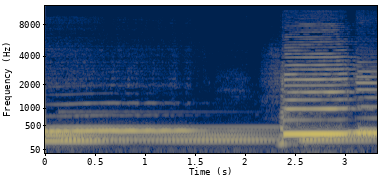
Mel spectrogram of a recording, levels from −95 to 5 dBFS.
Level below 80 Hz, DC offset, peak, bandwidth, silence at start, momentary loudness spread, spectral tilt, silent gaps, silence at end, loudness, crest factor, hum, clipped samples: -70 dBFS; under 0.1%; -12 dBFS; 8.2 kHz; 0 s; 18 LU; -7.5 dB/octave; none; 0 s; -24 LUFS; 14 dB; none; under 0.1%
